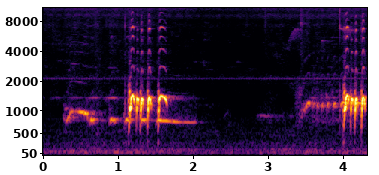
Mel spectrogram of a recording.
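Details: Zebra dove of local stock, crystal-voiced, used to coax caged doves into song: a soft rising coo, then a rapid burst of clipped notes trailing into a long level tone, and another stuttering phrase near the end.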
